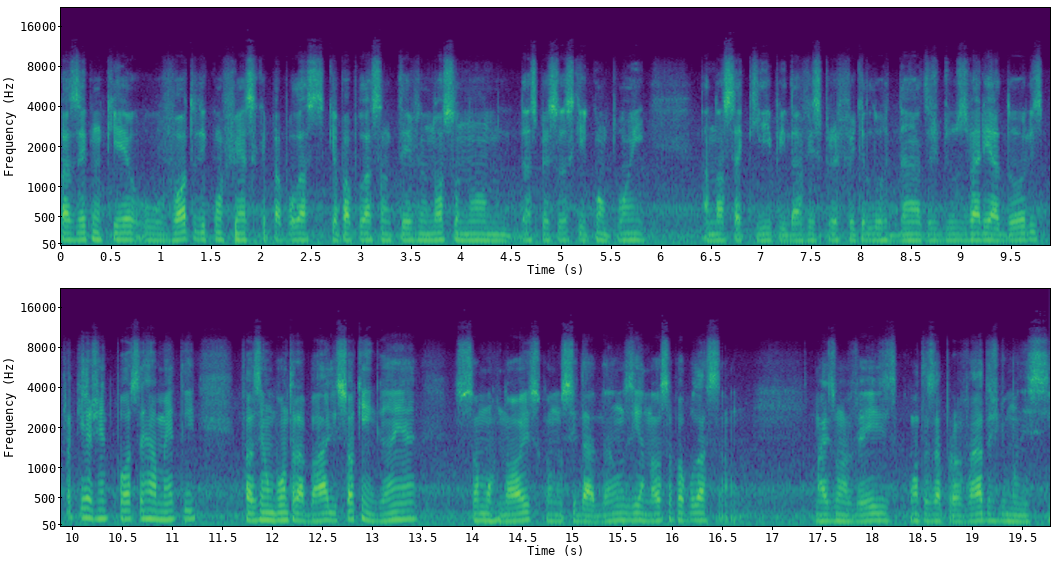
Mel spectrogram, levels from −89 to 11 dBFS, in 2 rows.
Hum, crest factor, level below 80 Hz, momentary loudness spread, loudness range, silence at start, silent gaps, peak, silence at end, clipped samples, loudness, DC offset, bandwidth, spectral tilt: none; 16 dB; -38 dBFS; 8 LU; 4 LU; 0 s; none; -2 dBFS; 0 s; under 0.1%; -18 LUFS; under 0.1%; 10 kHz; -4.5 dB/octave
